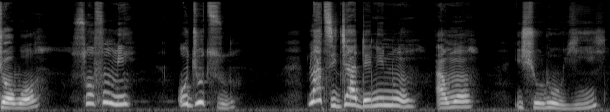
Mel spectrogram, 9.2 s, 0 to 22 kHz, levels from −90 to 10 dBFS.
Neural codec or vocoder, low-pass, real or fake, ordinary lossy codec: none; none; real; none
